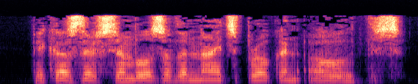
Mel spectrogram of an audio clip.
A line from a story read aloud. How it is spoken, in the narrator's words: Kaladin said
